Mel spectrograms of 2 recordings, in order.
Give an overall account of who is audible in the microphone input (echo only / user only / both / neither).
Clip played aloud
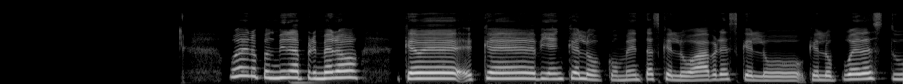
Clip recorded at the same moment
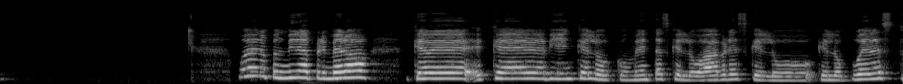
echo only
